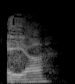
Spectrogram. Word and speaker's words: Ea: And then Ea, E-A, it's two syllables.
